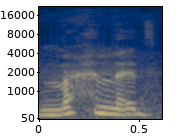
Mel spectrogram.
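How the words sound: The name is said with Arabic sounds. The speaker calls it right.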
